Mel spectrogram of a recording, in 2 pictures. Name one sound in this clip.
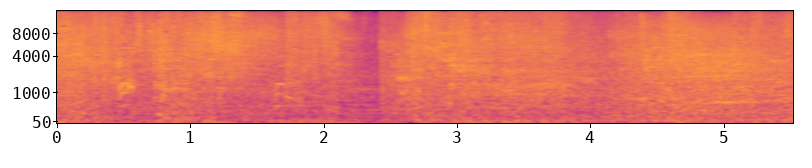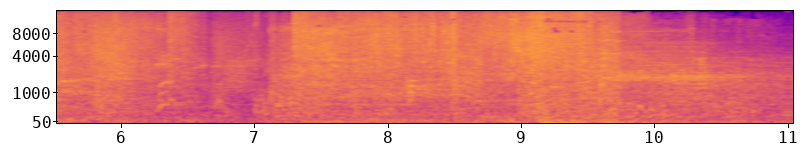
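Game characters clash in battle with magic blasts and strikes.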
